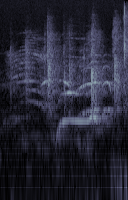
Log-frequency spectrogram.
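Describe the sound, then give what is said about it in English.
A crowd claps at moderate volume in a loose, uneven patter, with rising whoops and cheering voices carried over the top throughout, giving Jesus a clap at a prayer gathering. “You guys want to give Jesus a clap?”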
